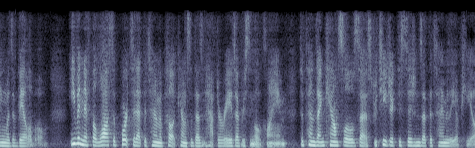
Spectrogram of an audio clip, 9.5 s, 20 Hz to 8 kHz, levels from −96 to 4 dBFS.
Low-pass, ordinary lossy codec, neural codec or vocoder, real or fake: 7.2 kHz; AAC, 48 kbps; codec, 24 kHz, 0.5 kbps, DualCodec; fake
